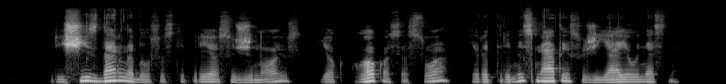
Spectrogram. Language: Lithuanian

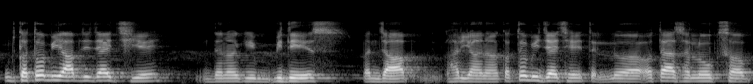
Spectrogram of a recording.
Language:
Maithili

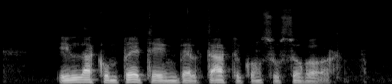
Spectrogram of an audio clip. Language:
Interlingua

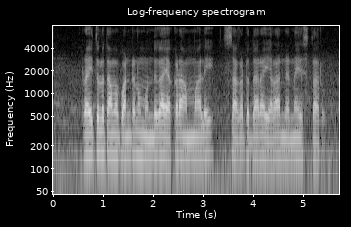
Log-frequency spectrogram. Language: Telugu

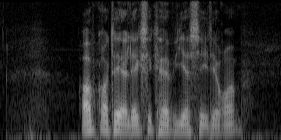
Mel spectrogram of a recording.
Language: Danish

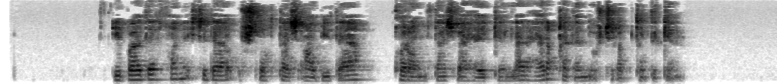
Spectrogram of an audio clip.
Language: Uyghur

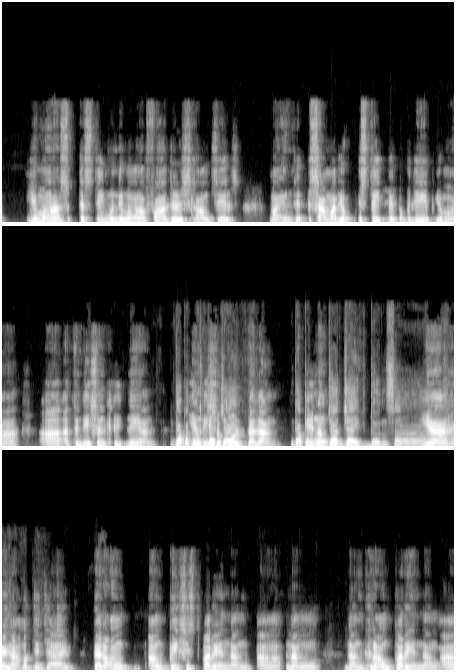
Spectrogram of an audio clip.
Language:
Filipino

